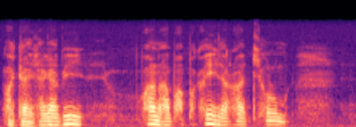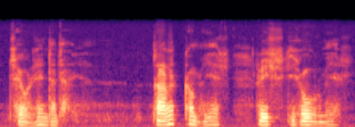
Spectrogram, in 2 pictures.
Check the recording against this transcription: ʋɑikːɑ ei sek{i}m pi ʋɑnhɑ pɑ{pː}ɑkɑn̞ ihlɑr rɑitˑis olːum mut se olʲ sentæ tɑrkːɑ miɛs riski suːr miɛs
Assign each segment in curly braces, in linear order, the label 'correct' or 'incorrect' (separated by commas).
incorrect, correct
